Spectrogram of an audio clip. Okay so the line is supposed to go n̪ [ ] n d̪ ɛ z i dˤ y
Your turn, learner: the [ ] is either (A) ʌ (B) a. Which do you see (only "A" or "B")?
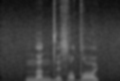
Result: B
